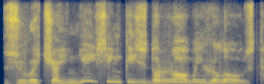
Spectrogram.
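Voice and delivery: high, drawn-out scornful echo; slow high-pitched indignation; indignant snort. A narrator's reading. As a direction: throw the words back slowly and indignantly. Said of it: "обурено пирхнула Ракета".

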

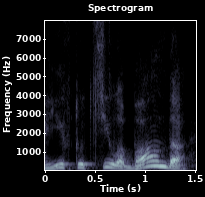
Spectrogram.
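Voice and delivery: plain reading voice

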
